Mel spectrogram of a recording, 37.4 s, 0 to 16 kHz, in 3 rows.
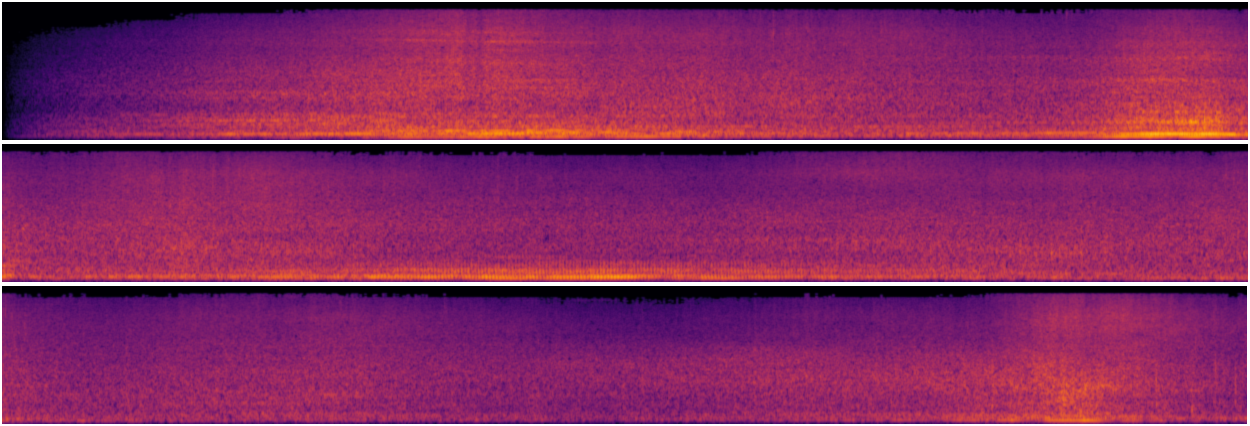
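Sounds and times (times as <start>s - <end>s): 
cars on a wet road in Chiang Mai Thailand: 0.4s - 37.3s
motorcycles in traffic in Chiang Mai Thailand: 1.4s - 25.8s.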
